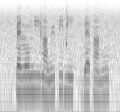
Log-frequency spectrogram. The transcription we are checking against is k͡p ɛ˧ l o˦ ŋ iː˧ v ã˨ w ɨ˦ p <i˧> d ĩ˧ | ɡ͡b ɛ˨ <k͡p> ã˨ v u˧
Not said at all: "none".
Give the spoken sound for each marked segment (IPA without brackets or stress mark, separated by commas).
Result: i˦, p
